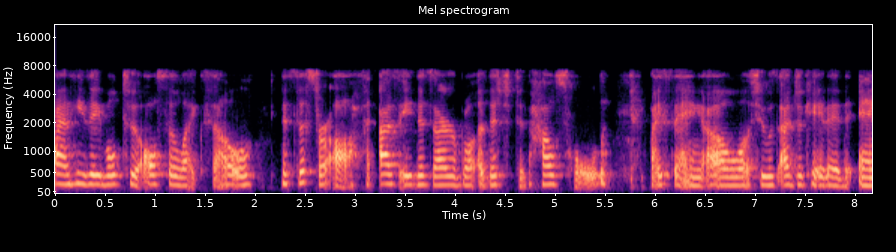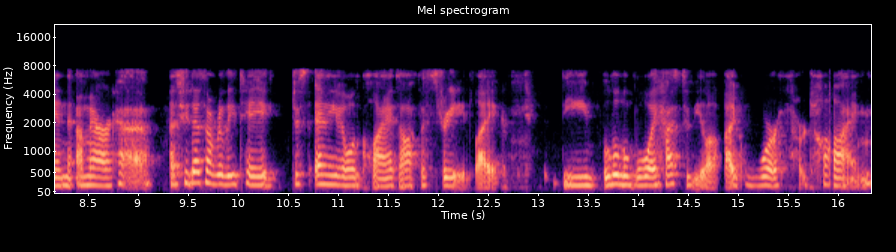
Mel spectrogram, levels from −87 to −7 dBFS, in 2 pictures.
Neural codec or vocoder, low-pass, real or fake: vocoder, 22.05 kHz, 80 mel bands, HiFi-GAN; 7.2 kHz; fake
